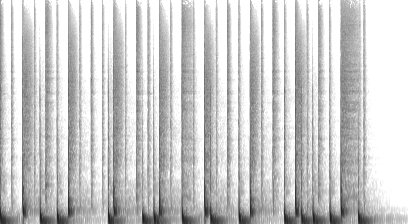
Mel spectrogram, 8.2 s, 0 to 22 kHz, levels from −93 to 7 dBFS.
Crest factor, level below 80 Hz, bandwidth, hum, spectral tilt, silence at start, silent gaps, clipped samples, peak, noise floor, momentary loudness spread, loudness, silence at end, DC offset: 18 dB; -22 dBFS; over 20 kHz; none; -6 dB/octave; 0 s; none; under 0.1%; 0 dBFS; -66 dBFS; 14 LU; -20 LUFS; 0.75 s; under 0.1%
